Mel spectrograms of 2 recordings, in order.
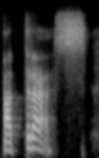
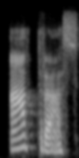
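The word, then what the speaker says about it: atrás: atras behind yeah be in back of behind atras it's not atras it's atras okay uh so every once in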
